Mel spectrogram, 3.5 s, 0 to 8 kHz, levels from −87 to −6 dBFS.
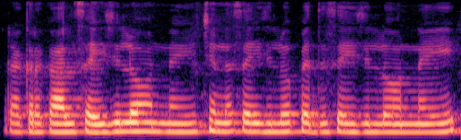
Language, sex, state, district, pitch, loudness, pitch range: Telugu, female, Andhra Pradesh, Sri Satya Sai, 185 Hz, -18 LUFS, 180-190 Hz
